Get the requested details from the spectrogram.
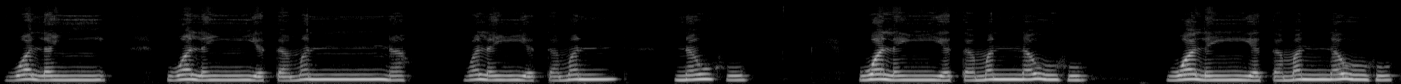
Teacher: Ya is from the Yarmalun letters. So here you will do idgham meaning merging as well as nasalization meaning gunna.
